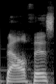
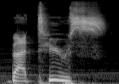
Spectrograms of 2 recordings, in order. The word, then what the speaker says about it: Balthus: I am laughing at the text of speech pronouncing Balthus as Batus.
